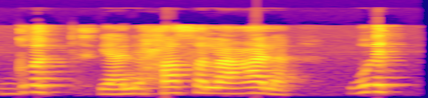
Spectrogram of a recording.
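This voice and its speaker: A woman English teacher with an Egyptian Arabic accent, giving a pronunciation lesson, repeating each example word slowly and answering her own questions. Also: a little high, a bit bright. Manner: asks questions and answers them herself. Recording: dull lo-fi sound.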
